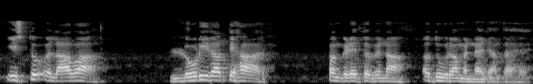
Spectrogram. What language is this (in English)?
Punjabi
